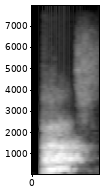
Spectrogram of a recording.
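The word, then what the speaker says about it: חמש: It's like a Kamash, Kamash, because it's two A's. Kamash is how you say it.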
